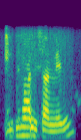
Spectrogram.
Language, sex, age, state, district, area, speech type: Telugu, male, 18-30, Telangana, Bhadradri Kothagudem, urban, conversation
